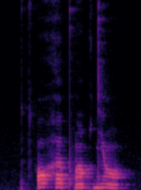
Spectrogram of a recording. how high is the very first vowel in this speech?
mid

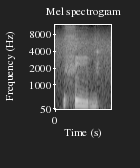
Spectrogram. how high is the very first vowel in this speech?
high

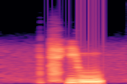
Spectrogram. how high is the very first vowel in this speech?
high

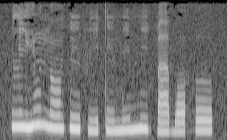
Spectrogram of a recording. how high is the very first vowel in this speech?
high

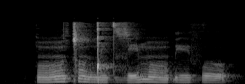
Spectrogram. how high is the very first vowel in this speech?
mid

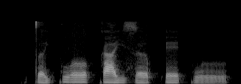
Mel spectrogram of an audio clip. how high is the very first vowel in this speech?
mid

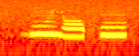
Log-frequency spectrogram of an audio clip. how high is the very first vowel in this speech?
high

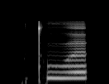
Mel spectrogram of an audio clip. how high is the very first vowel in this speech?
high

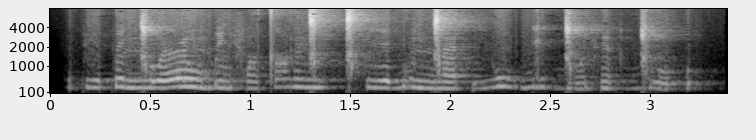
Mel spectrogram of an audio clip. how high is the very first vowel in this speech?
mid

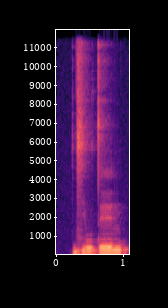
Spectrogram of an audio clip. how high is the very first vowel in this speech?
high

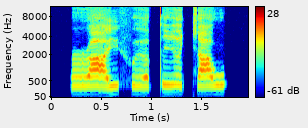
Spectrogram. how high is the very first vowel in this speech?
low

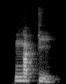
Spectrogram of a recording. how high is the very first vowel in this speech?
low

